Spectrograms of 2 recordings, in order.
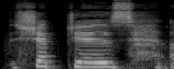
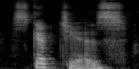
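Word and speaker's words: Scheepjes: And the yarn I'm using is Shepjes Stonewashed. I'm sure I kind of butchered that name. A lot of people struggle with, it might be Skepjes. Yeah, I think the H is silent, so it's Skepjes.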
